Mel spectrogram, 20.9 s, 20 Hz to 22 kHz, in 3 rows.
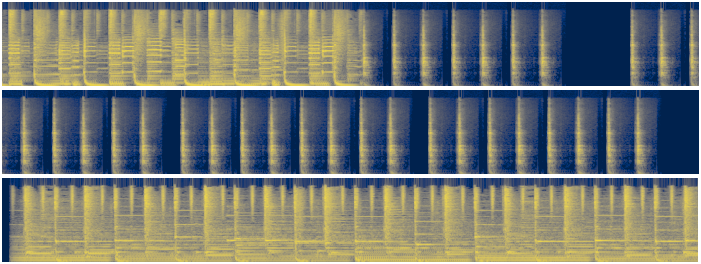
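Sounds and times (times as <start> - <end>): clock ticking: 2.9 - 5.6, 6.3 - 13.5.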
